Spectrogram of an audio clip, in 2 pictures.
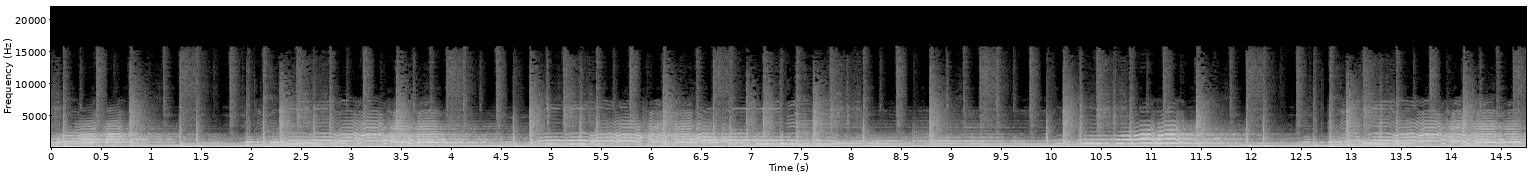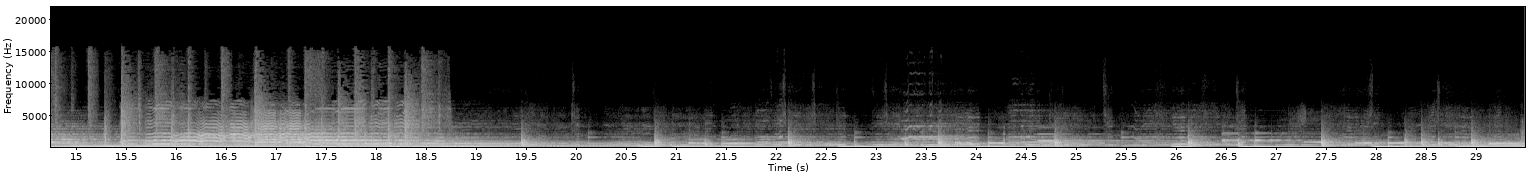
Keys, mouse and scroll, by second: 0.9 F9, 23.9 F9.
